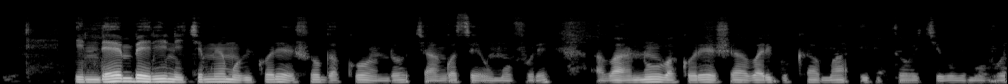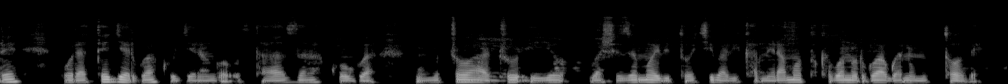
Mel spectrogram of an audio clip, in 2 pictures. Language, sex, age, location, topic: Kinyarwanda, male, 18-24, Musanze, government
